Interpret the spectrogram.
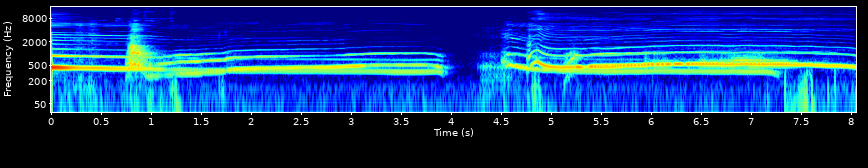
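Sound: dog howling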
